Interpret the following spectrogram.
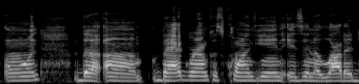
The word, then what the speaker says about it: Kuan Yin: spelled differently depending on the um background because Kuan Yin is in a lot of different um pantheons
